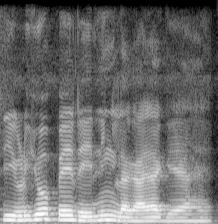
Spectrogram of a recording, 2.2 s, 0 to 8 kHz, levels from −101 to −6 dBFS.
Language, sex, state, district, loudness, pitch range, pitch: Hindi, male, Jharkhand, Ranchi, -11 LUFS, 125-165 Hz, 140 Hz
